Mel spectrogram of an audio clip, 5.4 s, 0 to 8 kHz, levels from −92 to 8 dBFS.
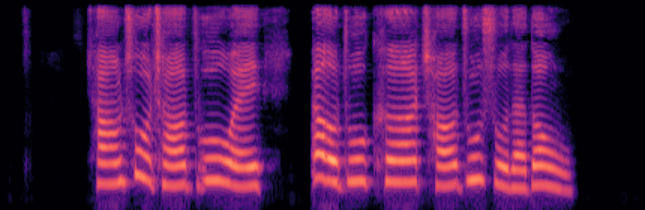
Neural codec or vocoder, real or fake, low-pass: codec, 24 kHz, 0.9 kbps, WavTokenizer, small release; fake; 7.2 kHz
